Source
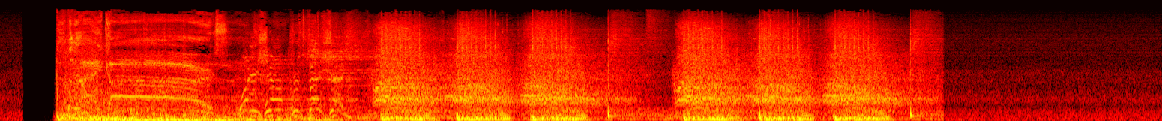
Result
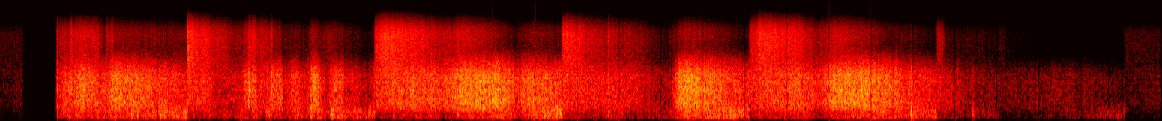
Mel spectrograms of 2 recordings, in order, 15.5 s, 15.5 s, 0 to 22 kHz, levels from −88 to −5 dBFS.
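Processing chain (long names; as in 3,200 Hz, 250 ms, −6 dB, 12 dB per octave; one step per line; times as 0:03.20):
auto-filter band-pass saw down 0.4 Hz 350–2,800 Hz
cochlear-implant simulation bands 3
single-tap delay 824 ms −16 dB
reverb whose tail is shaped and stops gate 80 ms falling, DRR 11 dB
regular buffer underruns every 0.56 s, samples 512, zero, from 0:00.42
level +3 dB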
